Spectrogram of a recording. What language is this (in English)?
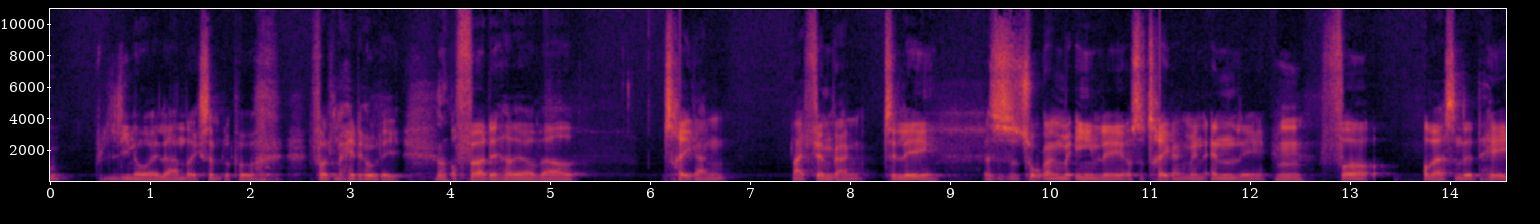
Danish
